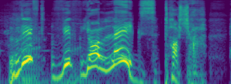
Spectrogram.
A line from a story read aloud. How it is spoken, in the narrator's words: Helga barked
